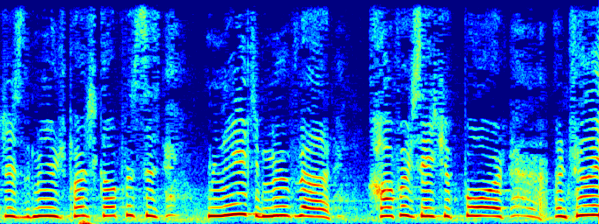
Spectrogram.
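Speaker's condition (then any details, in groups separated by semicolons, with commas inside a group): Cerebral palsy; from birth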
